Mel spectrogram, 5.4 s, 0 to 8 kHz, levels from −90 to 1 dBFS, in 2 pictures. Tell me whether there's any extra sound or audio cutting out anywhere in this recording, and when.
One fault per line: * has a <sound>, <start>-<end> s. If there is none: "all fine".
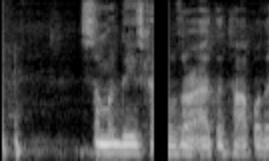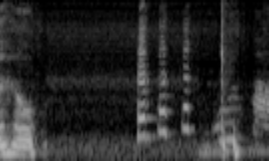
* has a dropout, 1.5-1.7 s
* has a laugh, 4.1-4.7 s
